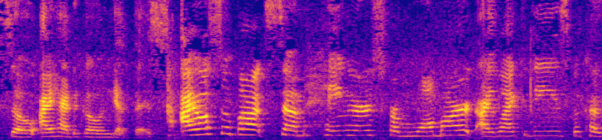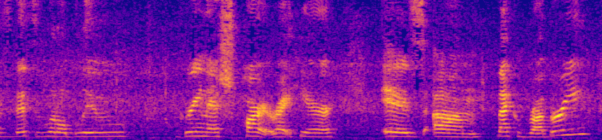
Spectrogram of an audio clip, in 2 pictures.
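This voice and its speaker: A woman's voice: fairly high pitch, measured pace, bright, forceful tone, slight background noise, poor audio. A young woman vlogging a casual haul to camera from her bedroom, sassy and chatty with playful asides.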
